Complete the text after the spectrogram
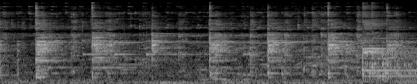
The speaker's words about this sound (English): It was from Easter Sunday, and all of the Catholic churches in Milwaukee were going to ring the bells, and they had invited Catholic parishioners to make noise along with the church bells.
